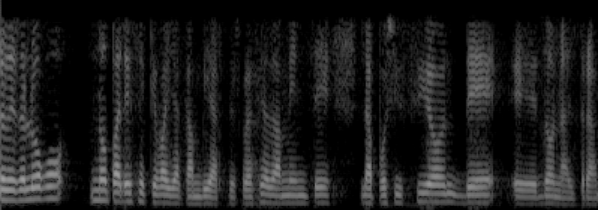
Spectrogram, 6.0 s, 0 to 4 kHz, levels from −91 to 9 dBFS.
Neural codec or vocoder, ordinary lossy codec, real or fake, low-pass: none; AAC, 24 kbps; real; 3.6 kHz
